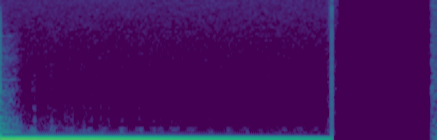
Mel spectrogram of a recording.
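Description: A single very deep, steady synthesized bass tone, the final held note of a logo intro jingle, fading slowly and then cut off abruptly, leaving dead silence.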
